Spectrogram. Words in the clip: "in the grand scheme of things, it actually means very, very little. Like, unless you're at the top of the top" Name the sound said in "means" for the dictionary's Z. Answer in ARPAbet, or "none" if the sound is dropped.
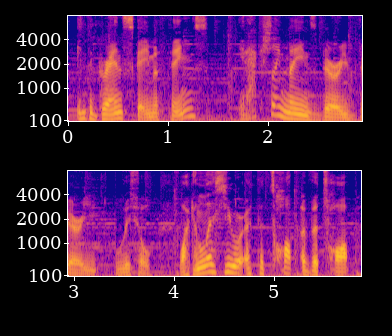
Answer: Z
